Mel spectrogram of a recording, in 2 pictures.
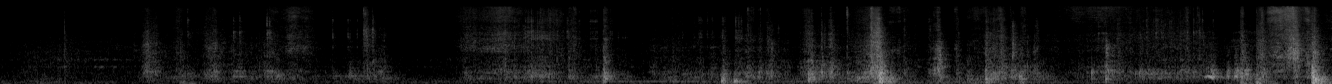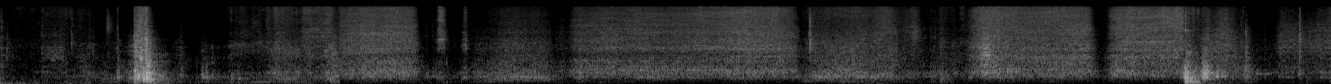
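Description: Cardboard box and packaging of a model train set being handled and opened: cardboard rubbing and sliding, with several sharp knocks and longer stretches of scraping in the second half.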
